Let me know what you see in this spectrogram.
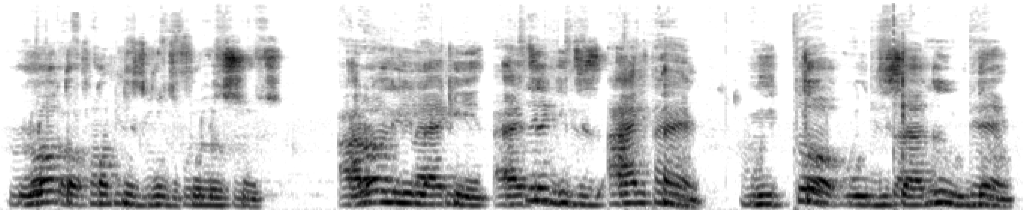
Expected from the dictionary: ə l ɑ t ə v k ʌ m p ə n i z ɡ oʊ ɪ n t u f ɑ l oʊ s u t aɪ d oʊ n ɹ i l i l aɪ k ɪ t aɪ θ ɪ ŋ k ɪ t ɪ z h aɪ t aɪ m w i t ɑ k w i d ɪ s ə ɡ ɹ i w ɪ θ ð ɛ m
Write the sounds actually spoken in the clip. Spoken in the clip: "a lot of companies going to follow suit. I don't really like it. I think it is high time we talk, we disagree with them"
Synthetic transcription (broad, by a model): l ɑ t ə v k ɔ m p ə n i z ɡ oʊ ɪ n t u f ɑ l oʊ s u t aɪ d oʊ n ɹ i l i l aɪ k ɪ t aɪ t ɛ k ɪ t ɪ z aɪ t aɪ m w i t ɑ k w i d ɪ s ə ɡ ɹ i w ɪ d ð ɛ m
